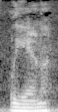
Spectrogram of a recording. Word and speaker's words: Lyanna: What did you say her name was? Did I say the wrong name? I think you did. What did I say? I think you said Loranna. What's her name? Lyanna.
